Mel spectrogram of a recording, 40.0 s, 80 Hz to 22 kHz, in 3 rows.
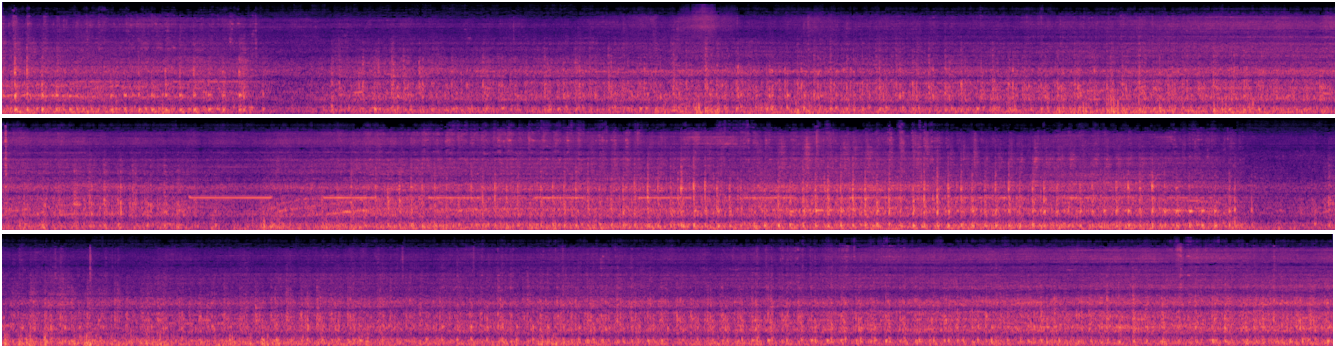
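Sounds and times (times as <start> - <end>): diesel engine running: 0.0 - 39.9
reversing alarm beeps: 1.8 - 2.6, 15.2 - 22.0, 22.9 - 25.5.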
